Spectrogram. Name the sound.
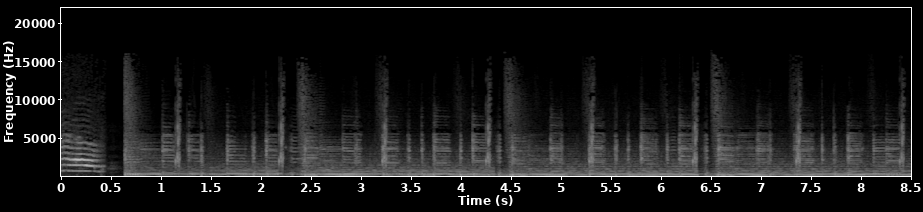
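cat meowing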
